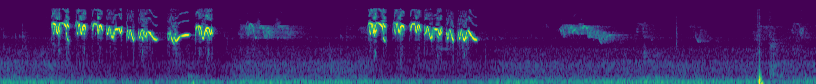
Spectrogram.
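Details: Yellow-fronted canary singing two quick bursts of high, sweet twittering trills, each about a second long, with softer short notes between them over a faint background hum.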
